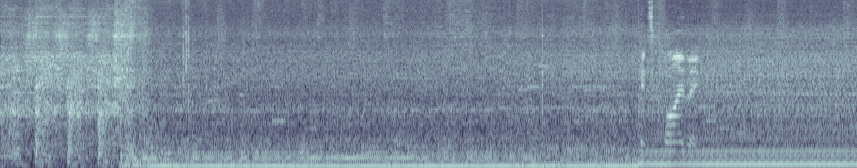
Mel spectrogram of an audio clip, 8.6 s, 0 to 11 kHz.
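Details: Nissan 240SX turbo, throttle position sensor unplugged to test after it was cleaned and reassembled: idle hums then steps up in pitch and keeps climbing without throttle; high idle, throttle position sensor needs adjustment.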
